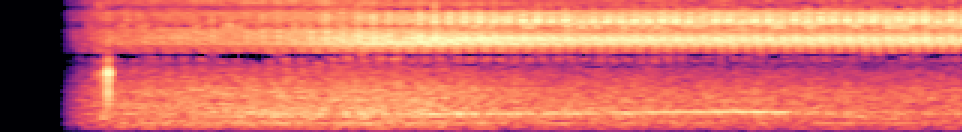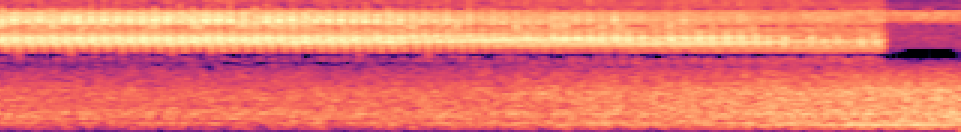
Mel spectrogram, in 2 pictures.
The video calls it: Buzzing Cicada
